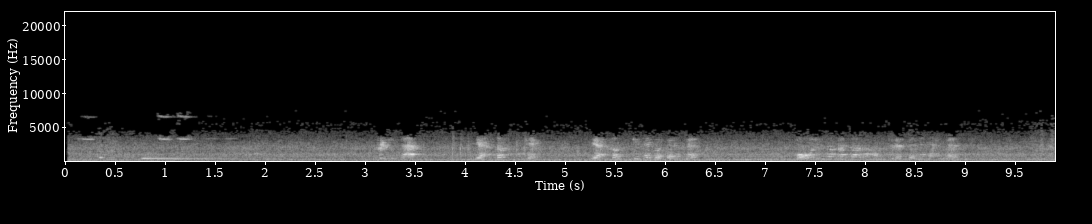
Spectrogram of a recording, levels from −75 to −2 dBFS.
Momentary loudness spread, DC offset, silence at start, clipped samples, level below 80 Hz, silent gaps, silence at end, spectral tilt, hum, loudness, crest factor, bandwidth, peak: 11 LU; under 0.1%; 0 s; under 0.1%; -42 dBFS; none; 0 s; -2 dB/octave; none; -21 LUFS; 22 dB; 7.4 kHz; 0 dBFS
